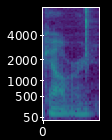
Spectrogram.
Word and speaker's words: cavalry: And this only affects the infantry, bikers, and cavalry.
